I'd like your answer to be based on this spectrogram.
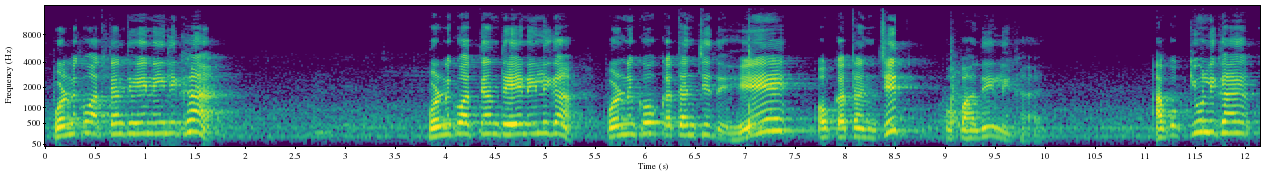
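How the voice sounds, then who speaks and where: A man's voice: very high-pitched, pushed and bright. A man giving a religious lecture who keeps quizzing his audience and drilling key phrases with repeated rhetorical questions. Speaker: Jain scholar giving a lecture. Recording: echoey hall with faint noise.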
